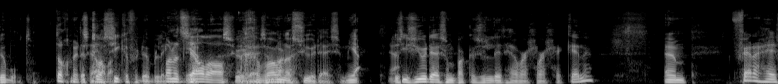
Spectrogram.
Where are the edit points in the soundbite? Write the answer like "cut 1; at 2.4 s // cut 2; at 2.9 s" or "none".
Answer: cut 1; at 4.0 s // cut 2; at 5.4 s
